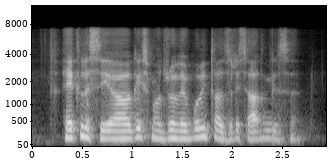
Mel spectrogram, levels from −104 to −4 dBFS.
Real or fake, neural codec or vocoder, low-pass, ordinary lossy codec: fake; codec, 16 kHz, about 1 kbps, DyCAST, with the encoder's durations; 7.2 kHz; MP3, 96 kbps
